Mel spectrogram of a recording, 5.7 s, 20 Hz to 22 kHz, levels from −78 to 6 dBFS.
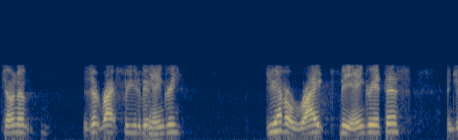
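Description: From start to finish the speech has the buzzy, gravelly roughness of the GSM full-rate codec, which fits a 13 kbps coder that rebuilds the vocal tract from coarse settings and drives it with sparse, regularly spaced pulses instead of the real excitation. The band is held to roughly 200 Hz to 3.7 kHz, so a spectrogram shows a hard ceiling near 3.7 kHz with empty space above it, and the harmonics within the band look smeared and grainy.

At 1.8 s, right after "right for you to", lost GSM frames break in until 1.96 s. The decoder repeats the last good frame, producing a brief rough, metallic ring instead of fresh speech. The gap fits about 60 ms of missing audio. On a spectrogram it appears as a frozen horizontal smear. The waveform shows a repeating pattern.

A second, longer dropout of lost GSM frames runs from 4.14 to 4.25 s, between "you have a right" and "be angry". Here about 100 ms of audio is replaced by the same held metallic tone. 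The spectrogram again shows frozen, repeated spectral bands. The waveform shows a periodic stretch before normal speech resumes.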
